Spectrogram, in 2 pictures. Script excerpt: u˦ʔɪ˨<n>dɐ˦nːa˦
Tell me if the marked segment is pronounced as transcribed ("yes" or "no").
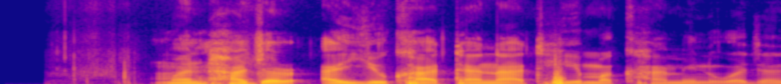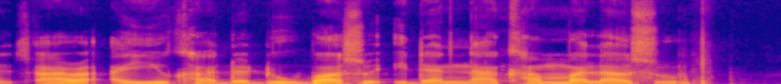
no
